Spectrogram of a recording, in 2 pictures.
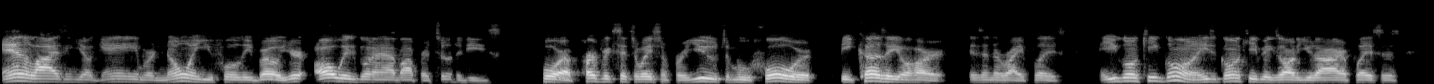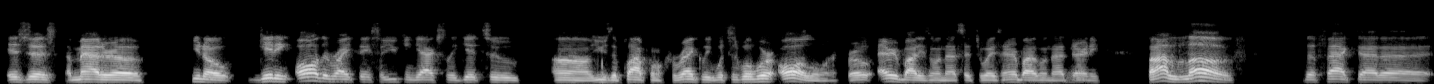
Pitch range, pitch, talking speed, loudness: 105-125 Hz, 110 Hz, 190 wpm, -16 LUFS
